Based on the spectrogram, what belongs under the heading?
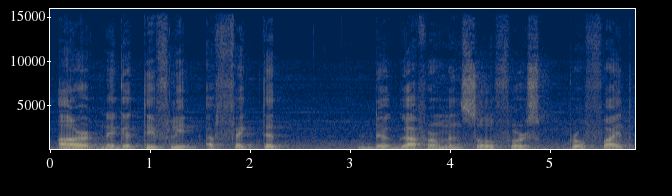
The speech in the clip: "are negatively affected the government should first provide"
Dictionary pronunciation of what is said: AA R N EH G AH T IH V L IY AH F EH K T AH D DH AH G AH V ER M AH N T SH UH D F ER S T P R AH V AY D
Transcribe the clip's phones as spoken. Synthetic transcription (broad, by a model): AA R N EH G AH T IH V L IY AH F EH K T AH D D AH G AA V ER M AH N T S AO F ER S P R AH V AY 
